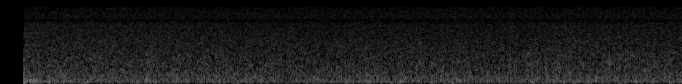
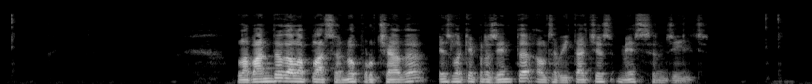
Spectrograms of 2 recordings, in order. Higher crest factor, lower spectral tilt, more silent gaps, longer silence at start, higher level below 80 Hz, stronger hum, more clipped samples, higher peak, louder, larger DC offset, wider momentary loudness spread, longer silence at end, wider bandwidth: second, 18 dB vs 24 dB; second, -3 dB/octave vs -5 dB/octave; neither; second, 0.25 s vs 2.4 s; second, -64 dBFS vs -56 dBFS; neither; neither; second, -28 dBFS vs 0 dBFS; second, -44 LUFS vs -21 LUFS; neither; second, 1 LU vs 16 LU; second, 0 s vs 1.05 s; first, 16.5 kHz vs 11.5 kHz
